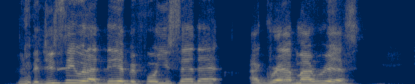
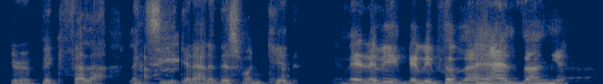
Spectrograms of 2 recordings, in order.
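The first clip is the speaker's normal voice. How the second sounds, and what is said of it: Imitates another person's voice. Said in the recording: “my Stu Hart impersonation”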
